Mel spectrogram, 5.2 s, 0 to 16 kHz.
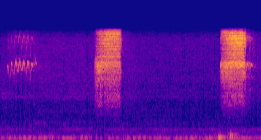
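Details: Barn owl begging at feeding, It Fryske Gea, 8 September 2019: soft wavering chitter, then two strong hissing screeches about two and a half seconds apart, the second longer.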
